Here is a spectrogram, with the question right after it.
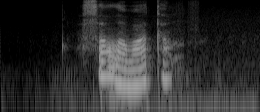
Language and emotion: Russian, neutral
